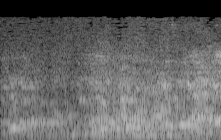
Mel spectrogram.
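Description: Comedy-club audience murmuring, many voices at once, swelling over the two seconds.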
